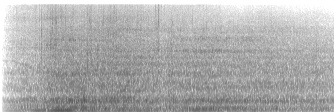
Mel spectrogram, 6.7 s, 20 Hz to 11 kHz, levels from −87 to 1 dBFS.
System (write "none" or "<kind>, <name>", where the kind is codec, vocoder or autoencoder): none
